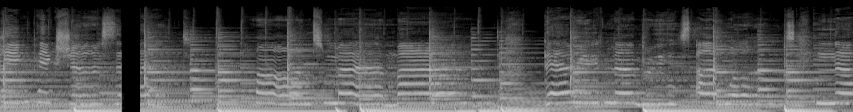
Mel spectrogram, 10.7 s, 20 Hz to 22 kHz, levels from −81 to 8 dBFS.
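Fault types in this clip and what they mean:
Playback stall: the sound halts abruptly at 1.52 s and stays silent for about 240 ms before carrying on at 1.76 s. That fits a player that likely ran short of data or had its thread blocked. Waveform and spectrogram show a clean flat gap with sharp edges.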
